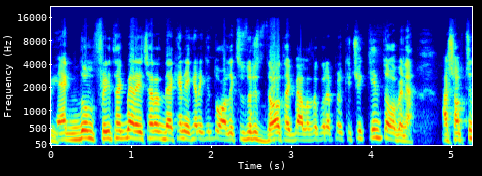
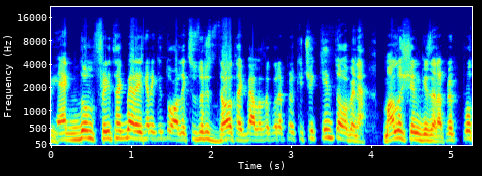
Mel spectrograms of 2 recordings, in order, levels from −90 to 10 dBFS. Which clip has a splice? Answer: second; 2 cuts; at 1.2 s, 4.0 s

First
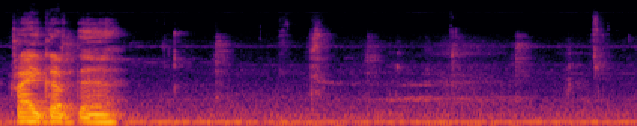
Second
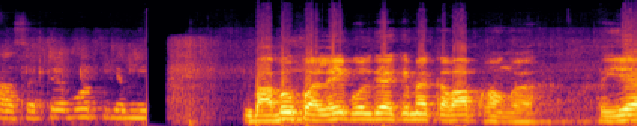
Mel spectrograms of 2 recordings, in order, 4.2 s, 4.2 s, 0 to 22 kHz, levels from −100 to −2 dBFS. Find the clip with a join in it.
second; 1 cut; at 1.0 s

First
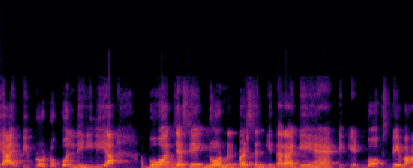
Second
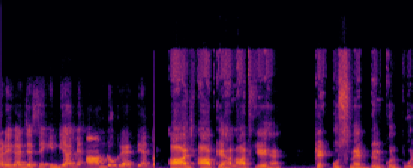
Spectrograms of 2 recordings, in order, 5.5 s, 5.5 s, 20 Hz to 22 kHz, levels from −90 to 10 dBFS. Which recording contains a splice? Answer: second; 1 cut; at 2.0 s

